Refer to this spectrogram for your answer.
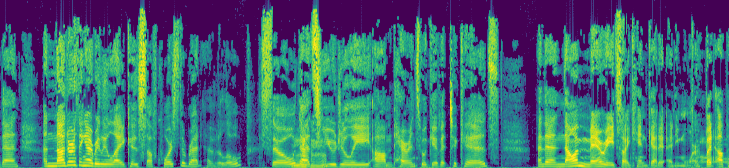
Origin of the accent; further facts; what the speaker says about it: Beijing, China; I'm from Beijing. Mm-hmm. So in the northern part of China, basically, we like to eat dumplings.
